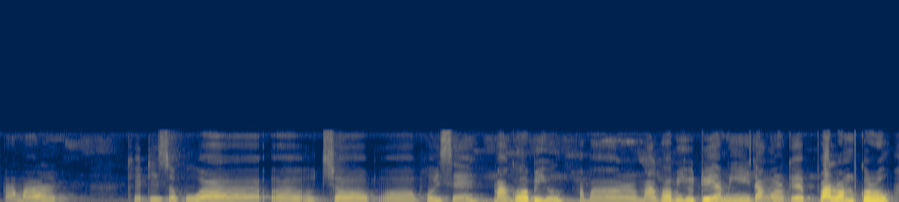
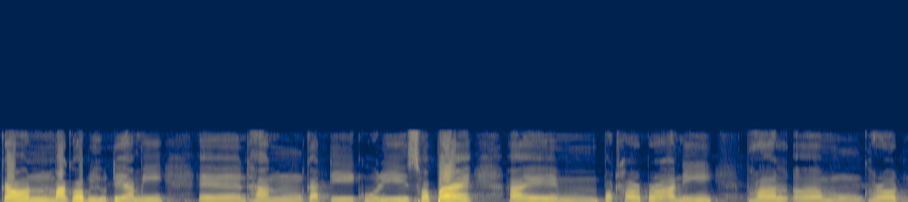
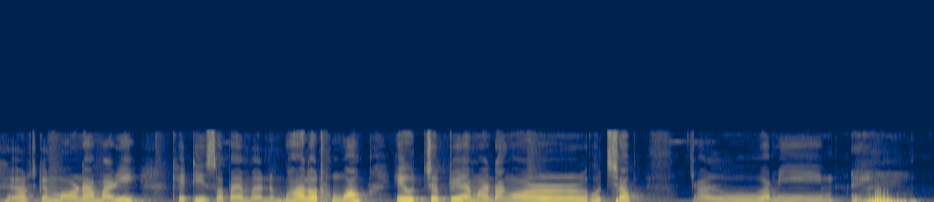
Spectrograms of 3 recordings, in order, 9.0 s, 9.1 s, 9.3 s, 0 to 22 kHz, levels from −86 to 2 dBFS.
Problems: none marked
